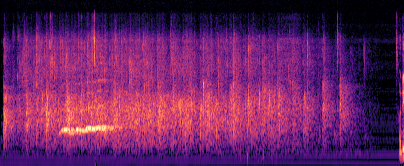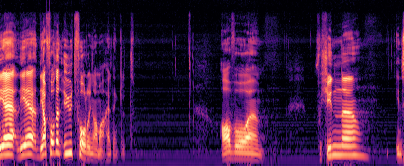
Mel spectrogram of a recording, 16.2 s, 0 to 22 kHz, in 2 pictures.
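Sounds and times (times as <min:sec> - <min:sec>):
audience applause: 0:00.0 - 0:07.3
speech: 0:08.0 - 0:10.7, 0:12.5 - 0:13.4, 0:14.4 - 0:15.4, 0:16.0 - 0:16.1.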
